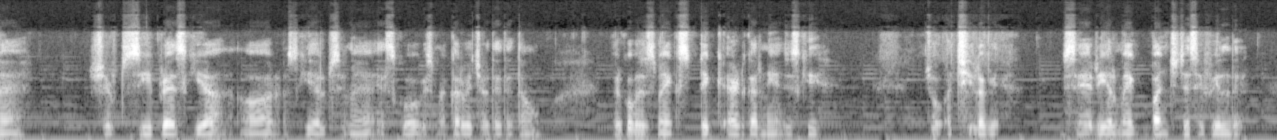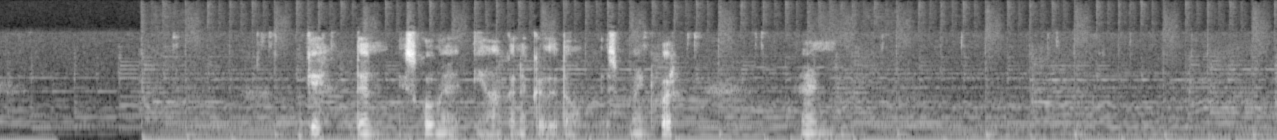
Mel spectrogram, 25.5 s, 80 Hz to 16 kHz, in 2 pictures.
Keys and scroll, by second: 0.4 Escape, 0.9 shift+c, 9.7 a.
